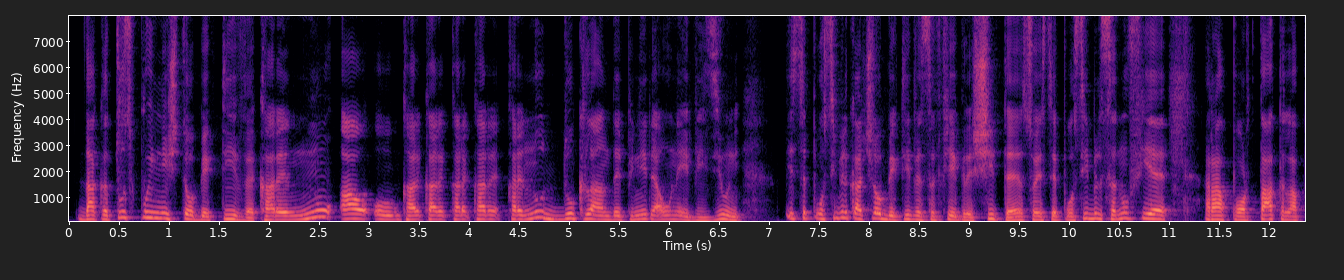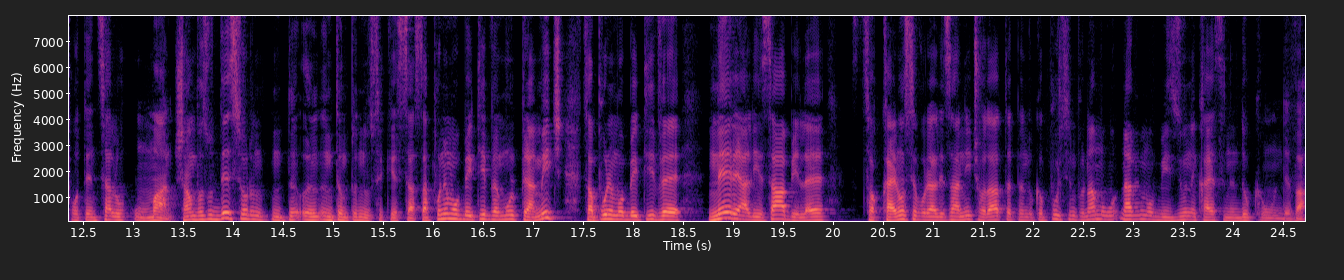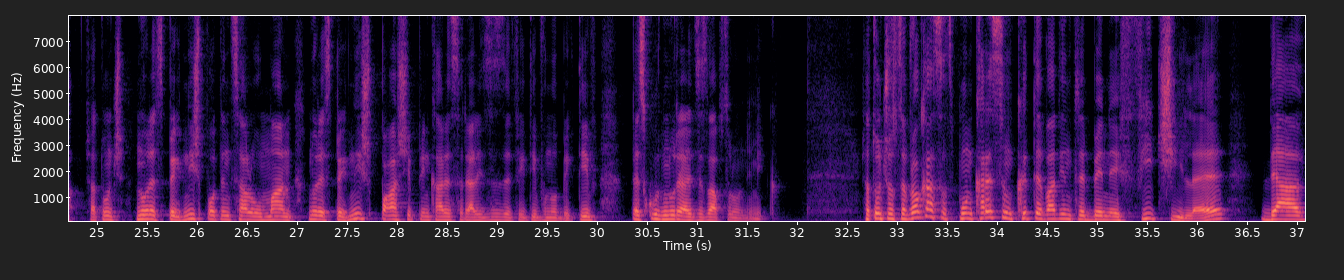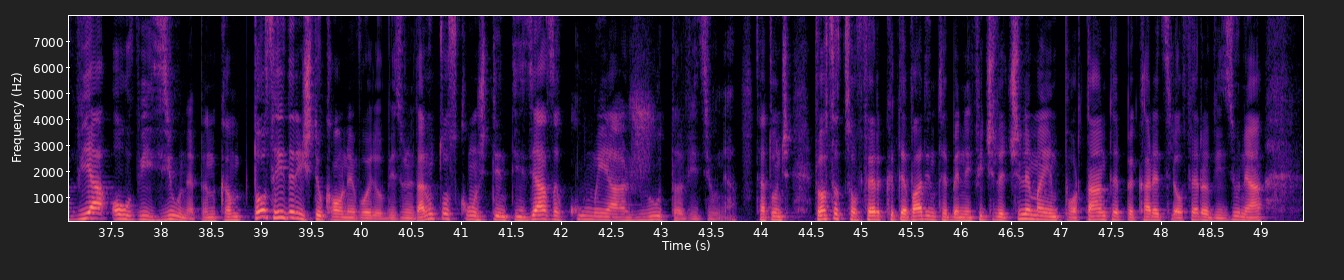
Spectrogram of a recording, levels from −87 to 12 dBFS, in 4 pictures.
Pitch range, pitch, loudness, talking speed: 130-170 Hz, 145 Hz, -22 LUFS, 185 wpm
